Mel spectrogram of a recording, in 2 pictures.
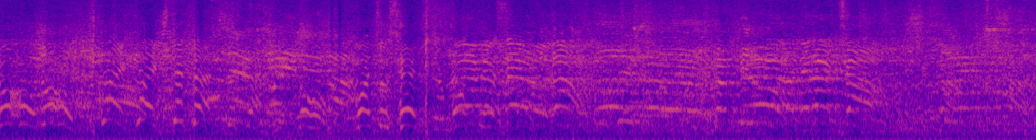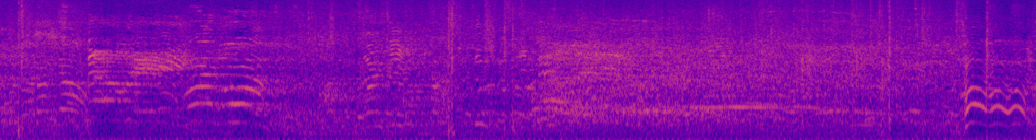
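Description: Boxing gloves thud against bodies.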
